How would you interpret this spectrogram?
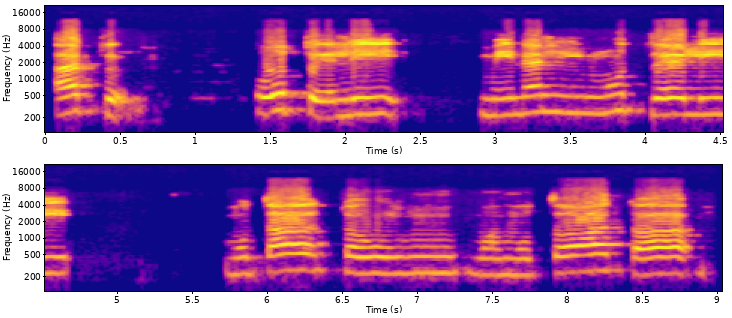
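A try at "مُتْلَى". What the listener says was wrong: अब क्या मुतो ता बोल दिया आपने, मुतो सही बोला, आखिर में ता बोल दिया। तो और ता दोनों एक ही है ना, दोनों तो ही हैं, दोनों हैवी हैं। आपने एक को हैवी एक को लाइट बना दिया, ठीक है, नो प्रॉब्लम।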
